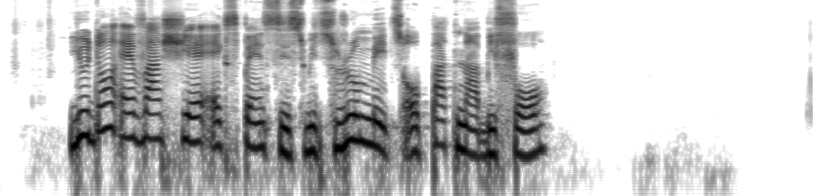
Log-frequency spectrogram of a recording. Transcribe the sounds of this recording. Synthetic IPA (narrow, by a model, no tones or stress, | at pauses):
judõnɛvaʃɛʔɛkspɛ̃nsiswiθɹumetɔpatnabifɔ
